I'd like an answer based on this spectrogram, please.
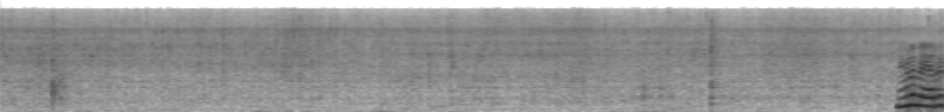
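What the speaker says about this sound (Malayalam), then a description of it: "കുറച്ച് നേരം അങ്ങോട്ടും ഇങ്ങോട്ടും തിരിച്ചിട്ട് വറക്കുന്നതായിരിക്കും നല്ലത്." Fish fries in hot oil with a steady, dense sizzle and crackle that runs unbroken throughout. A brief voice cuts in at the very end.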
